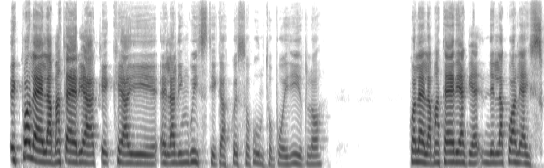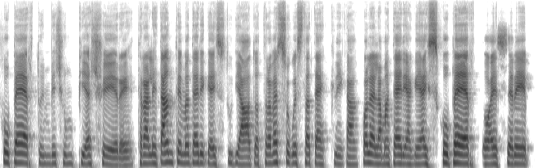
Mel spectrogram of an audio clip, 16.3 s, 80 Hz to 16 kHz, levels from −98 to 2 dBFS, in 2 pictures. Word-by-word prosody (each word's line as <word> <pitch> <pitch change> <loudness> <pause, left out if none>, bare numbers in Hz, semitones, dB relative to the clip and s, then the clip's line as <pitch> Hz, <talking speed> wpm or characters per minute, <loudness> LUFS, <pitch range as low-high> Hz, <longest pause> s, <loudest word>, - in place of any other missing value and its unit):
E 260 -1 +2
qual 325 +3 +7
è 235 -4 +11
la 215 -1 +7
materia 215 -2 +5
che 210 0 -5
che 215 +2 -5
hai 195 -1 -1
è 200 +2 -5
la 195 +1 0
linguistica, 205 -2 -6
a - - -15
questo 195 -2 -11
punto 180 -5 -13
puoi 170 +3 -12
dirlo? 175 -1 -11 1.3
Qual 225 -1 +1
è 220 - +7
la 190 -1 +2
materia 210 +1 +5
che 195 0 -4
nella 205 0 -2
quale 215 -2 -1
hai 185 -2 -2
scoperto 200 -1 -2
invece 185 +1 -12
un 185 -1 -16
piacere, 165 -4 -6
tra 185 0 -2
le 190 0 -5
tante 210 +2 -1
materie 195 0 -4
che - - -7
hai 175 - -3
studiato 175 -3 -5
attraverso 210 +4 -5
questa 195 0 -7
tecnica, 175 -2 -8
qual 200 +4 -4
è 195 - +1
la 180 0 -3
materia 180 0 -3
che 175 0 -7
hai 180 -1 -1
scoperto 185 -2 +1
essere 180 +4 -3
195 Hz, 170 wpm, -23 LUFS, 180-210 Hz, 1.3 s, è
